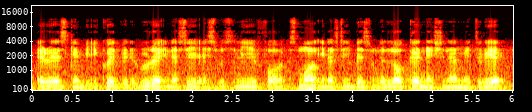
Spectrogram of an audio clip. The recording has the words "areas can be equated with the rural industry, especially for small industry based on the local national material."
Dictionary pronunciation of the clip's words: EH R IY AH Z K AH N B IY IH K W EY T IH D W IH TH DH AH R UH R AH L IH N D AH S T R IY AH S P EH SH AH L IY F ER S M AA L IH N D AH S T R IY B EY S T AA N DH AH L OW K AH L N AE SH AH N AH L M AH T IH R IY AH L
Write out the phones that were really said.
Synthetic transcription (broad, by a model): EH R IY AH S K AH N B IY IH K W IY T W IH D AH R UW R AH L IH N D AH S T R IY AH S P EH SH AH L IY F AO S M AA L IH N D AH S T R IY B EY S AA N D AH L OW K AH L N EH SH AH N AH L M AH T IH R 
